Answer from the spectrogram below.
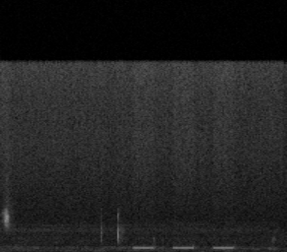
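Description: A phone line's disconnect tone after a hang-up: three short, evenly spaced low beeps pulsing over faint line hiss, clear and close as if heard through the receiver, with no talking.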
